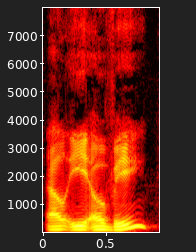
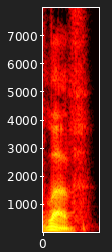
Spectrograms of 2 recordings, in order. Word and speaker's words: Lev: I think so right l-e-o-v I don't actually know it might just be no it's count Lev yeah Lev all right because we we pronounce it as Leo because we're idiots Russian yeah so it's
